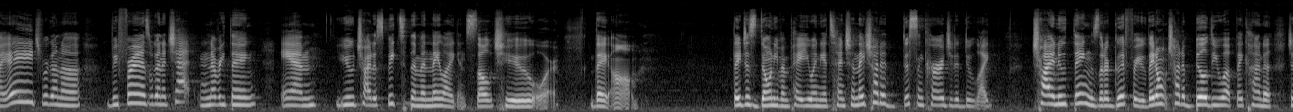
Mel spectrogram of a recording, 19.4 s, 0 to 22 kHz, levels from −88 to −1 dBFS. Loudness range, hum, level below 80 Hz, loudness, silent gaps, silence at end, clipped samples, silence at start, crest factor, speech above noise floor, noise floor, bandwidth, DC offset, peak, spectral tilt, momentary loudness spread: 5 LU; 60 Hz at -65 dBFS; -66 dBFS; -28 LUFS; none; 0 s; under 0.1%; 0 s; 20 dB; 33 dB; -61 dBFS; 19.5 kHz; under 0.1%; -8 dBFS; -3 dB/octave; 12 LU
